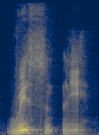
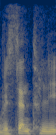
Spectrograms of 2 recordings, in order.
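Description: First: The stress is on a long first syllable. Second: The first syllable is short and not stressed. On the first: The speaker calls it right. "re의 강세가 있어요. 장음이고요" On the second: The speaker calls it wrong. "이런 식의 분들도 있더라고요. 안 돼요"

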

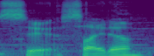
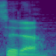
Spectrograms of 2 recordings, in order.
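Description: First: The word is said with a drawn-out vowel. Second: The word is said with a clipped vowel.

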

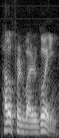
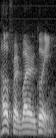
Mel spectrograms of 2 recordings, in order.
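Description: No difference in how they are said.

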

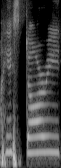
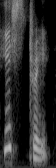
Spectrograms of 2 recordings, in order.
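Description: First: The word is said with three full syllables. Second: The word is said with only two syllables. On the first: The speaker calls it wrong. "Nếu như mà con đọc history thì con sẽ không nghe được" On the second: The speaker calls it right. "mình chỉ đọc hai âm tiết thôi"

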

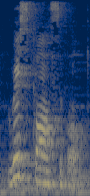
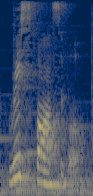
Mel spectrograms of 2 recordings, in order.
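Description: First: The stress is on the first syllable. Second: The stress is on the first syllable.

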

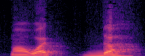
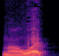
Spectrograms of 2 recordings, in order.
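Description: First: The word ends with a short h sound. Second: The word ends with a t sound. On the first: The speaker calls it right. "kena jadikan dia huruf ha yang bertanda mati" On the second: The speaker calls it wrong. "Jangan berhenti mawaddat"

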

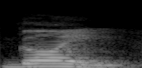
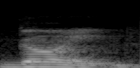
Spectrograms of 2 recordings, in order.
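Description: No difference in how they are said.

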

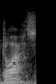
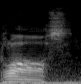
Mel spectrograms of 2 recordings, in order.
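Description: First: It is said in a northern English accent. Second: It is said in a southern English accent. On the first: This is how the speaker naturally says it. "I say Glass ... I'm super northern" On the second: This is how people elsewhere in the UK say it. "and not Glass"

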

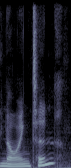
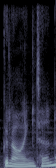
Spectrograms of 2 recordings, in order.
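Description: First: The initial G is silent. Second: The initial G is pronounced. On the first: The speaker calls it wrong. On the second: The speaker calls it right.

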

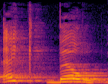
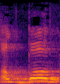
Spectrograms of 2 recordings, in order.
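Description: First: The vowel after the b is short. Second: The vowel after the b is long. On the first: The speaker calls it right. "فتحة ب مش با" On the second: The speaker calls it wrong. "مش با"

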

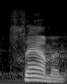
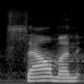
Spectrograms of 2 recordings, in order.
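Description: First: It is pronounced as the fish. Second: It is pronounced as the biblical name. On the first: It refers to the fish. "Salmon is a fish" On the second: It refers to a person in the Bible. "Salmon is a name in the Bible"

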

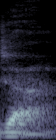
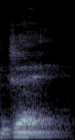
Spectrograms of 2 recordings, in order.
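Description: First: The name's vowel sounds like 'ah'. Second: The name's vowel sounds like 'ay'. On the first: This is how people commonly say it. The speaker calls it wrong. "Pronounce it Ja" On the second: This is how the name is really said. The speaker calls it right. "but it's actually J"

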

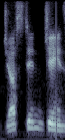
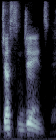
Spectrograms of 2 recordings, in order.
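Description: First: The name is said slowly with every sound clear. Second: The name is said quickly in a relaxed way.

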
